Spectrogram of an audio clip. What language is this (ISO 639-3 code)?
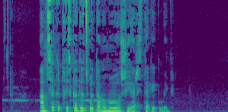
kat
